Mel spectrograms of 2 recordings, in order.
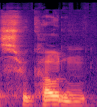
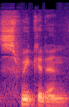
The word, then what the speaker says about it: Suikoden: For a long time I called it Suikoden, but I actually heard somebody else pronounce it Suikoden, so we'll go with that.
